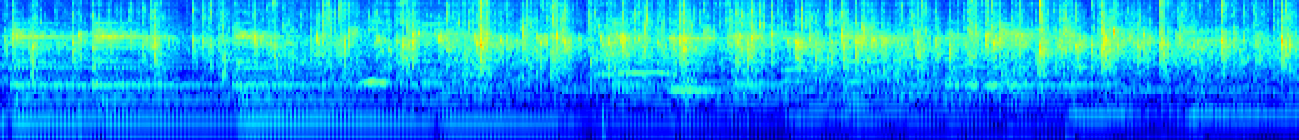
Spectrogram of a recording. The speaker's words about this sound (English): Amen. Can you put your Bibles down and clap your hands to the Lord?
